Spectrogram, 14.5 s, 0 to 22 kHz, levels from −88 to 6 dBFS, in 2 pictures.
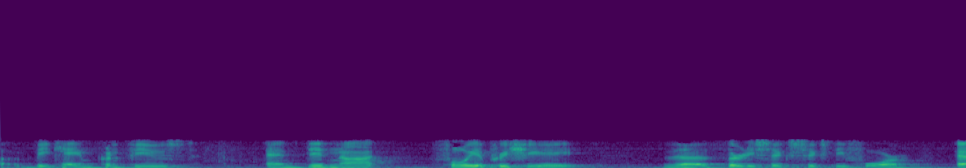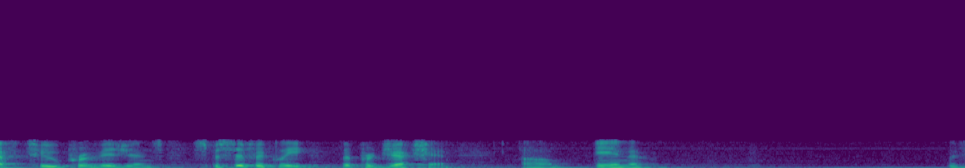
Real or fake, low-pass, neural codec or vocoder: real; 3.6 kHz; none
